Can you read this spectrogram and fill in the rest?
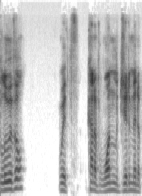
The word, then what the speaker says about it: Louisville: Okay, Louisville. Did I say it right? – Louisville, yeah.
